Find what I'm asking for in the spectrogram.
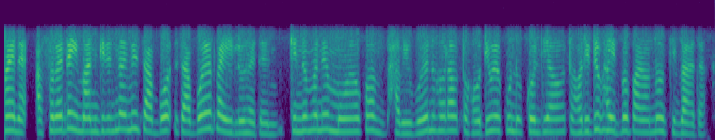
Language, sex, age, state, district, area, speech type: Assamese, female, 18-30, Assam, Lakhimpur, rural, conversation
